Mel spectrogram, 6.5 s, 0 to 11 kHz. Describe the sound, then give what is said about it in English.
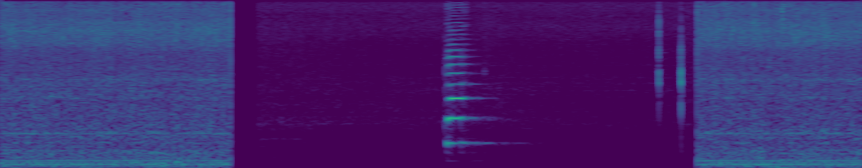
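A classic car engine drones loudly while driving, cutting out into near silence midway, where a single short horn toot and a couple of faint clicks sound before the engine noise returns. “So I'm on my way there to do a quick swap and try out the A40.”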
